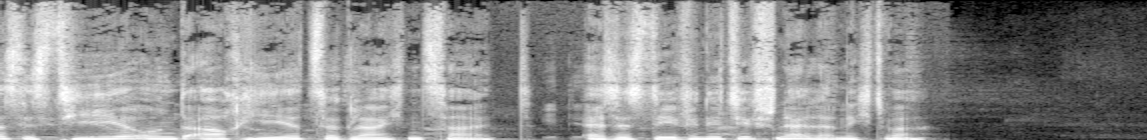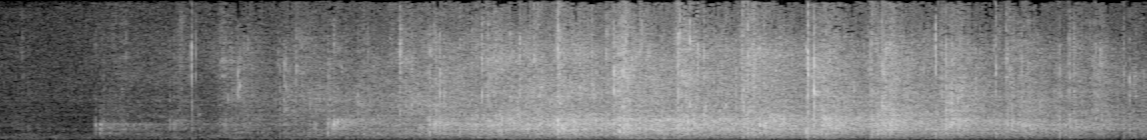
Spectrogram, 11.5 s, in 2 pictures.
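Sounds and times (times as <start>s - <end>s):
speech: 0.0s - 4.7s
audience clapping: 6.2s - 11.4s.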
